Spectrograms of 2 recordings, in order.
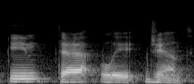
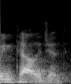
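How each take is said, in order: First: "Intelligent" said slowly as four separate beats; syllable by syllable. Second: Said in the usual way. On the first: Shown as a demonstration. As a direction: break "Intelligent" into in-te-lli-gent. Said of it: "fazer aqui a contagem pelo som". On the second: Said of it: "Então quanto deu intelligent?".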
